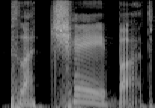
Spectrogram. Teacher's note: the c followed by an e or an i softens makes a cha sound just like an italian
